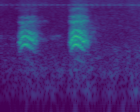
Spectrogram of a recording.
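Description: Two harsh caws from a blackbird ring out about half a second apart, faint and somewhat distant against quiet surroundings, with no voices audible.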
